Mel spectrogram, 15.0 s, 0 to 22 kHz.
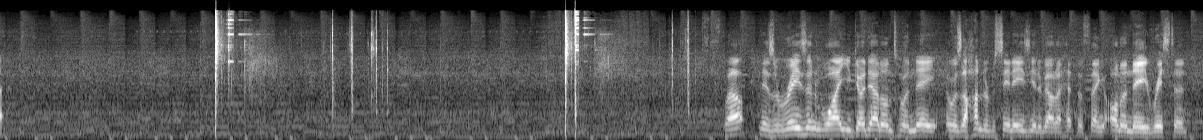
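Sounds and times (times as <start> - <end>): background music: 0.0 - 15.0
suppressed rifle shots: 2.7 - 4.9, 7.0 - 8.7
rifle bolt clicks: 2.7 - 5.0, 7.1 - 7.8, 8.4 - 8.8.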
